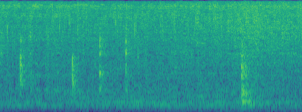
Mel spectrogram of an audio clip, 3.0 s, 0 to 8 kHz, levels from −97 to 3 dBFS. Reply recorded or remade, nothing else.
recorded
